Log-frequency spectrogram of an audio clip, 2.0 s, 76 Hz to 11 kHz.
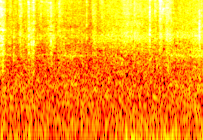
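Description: Faint, scattered metallic clinks of a steel 220 Conibear body-grip trap and its chain being handled, over a low rumble.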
